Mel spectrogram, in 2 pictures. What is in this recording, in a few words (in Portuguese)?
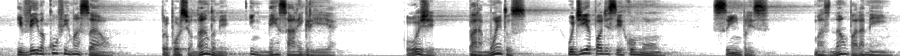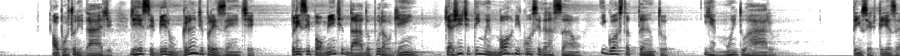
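AGRAD PELA MENSAGEM, Só Voz, masculino; Telemensagens; Telemensagens 2017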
